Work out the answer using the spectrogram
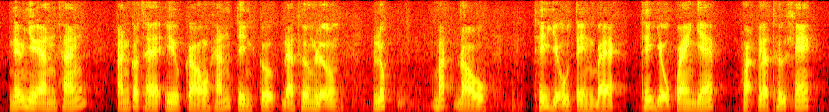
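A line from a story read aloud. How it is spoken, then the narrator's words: Stammering, at a loss. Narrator (Vietnamese): Hoa Bách đau đầu vô cùng, hồi lâu sau mới lắp ba lắp bắp nói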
